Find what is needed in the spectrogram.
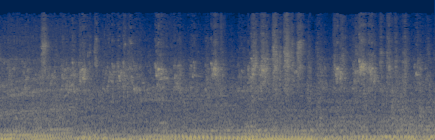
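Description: Birds chirping in short, irregular high calls over a steady low hum.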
